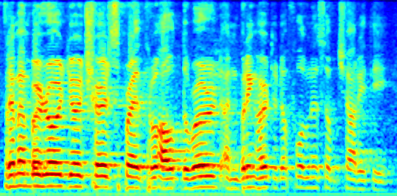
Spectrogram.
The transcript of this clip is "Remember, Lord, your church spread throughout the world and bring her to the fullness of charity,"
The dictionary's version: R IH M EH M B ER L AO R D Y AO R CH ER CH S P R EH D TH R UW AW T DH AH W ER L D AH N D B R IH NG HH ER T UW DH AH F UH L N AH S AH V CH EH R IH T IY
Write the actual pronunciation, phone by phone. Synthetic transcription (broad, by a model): R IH M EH M B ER L AO R D Y AO R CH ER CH S P R EH D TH R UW AW T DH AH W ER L D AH N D B R IH NG HH ER T UW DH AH F UH L N AH S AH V CH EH R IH T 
